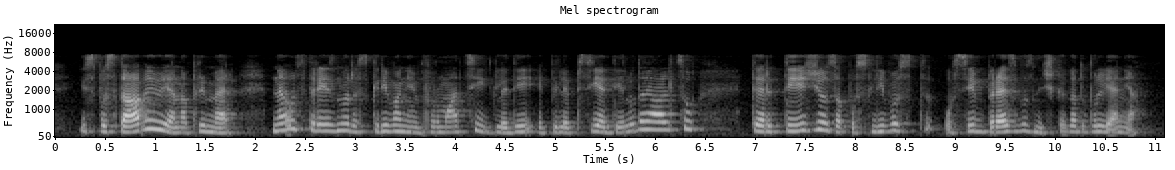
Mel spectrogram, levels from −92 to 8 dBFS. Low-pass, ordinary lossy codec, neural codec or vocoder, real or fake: 7.2 kHz; none; none; real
